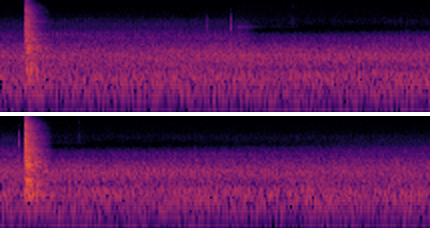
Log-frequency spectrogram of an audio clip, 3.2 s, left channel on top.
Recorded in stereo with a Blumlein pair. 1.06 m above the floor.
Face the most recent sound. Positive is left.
turn(degrees=-60)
